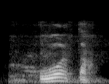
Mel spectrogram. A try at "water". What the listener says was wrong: I-nya itu keras. Yang diucapkan. Nah, itu nggak boleh ya ketika berbahasa Inggris. Water, ya. Jadi water. E-nya itu nggak perlu ditekan gitu.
